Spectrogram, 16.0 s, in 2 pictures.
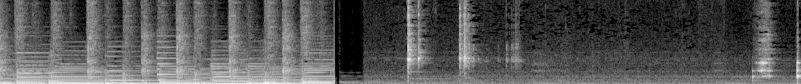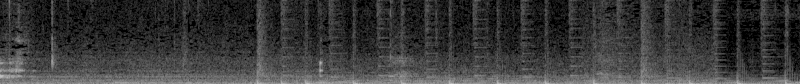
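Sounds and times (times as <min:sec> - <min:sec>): intro music: 0:00.0 - 0:04.7, 0:09.1 - 0:16.0
low steady background: 0:03.5 - 0:15.3
metal utensil clinking on plate: 0:04.0 - 0:05.4, 0:07.5 - 0:08.6.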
